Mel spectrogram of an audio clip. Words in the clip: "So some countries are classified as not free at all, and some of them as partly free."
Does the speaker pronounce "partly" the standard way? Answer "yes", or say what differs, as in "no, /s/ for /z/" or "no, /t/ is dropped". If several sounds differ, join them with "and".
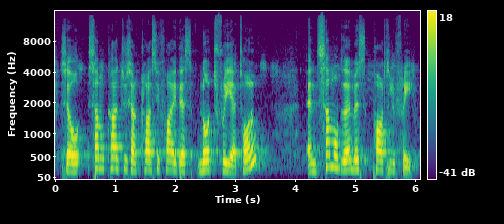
yes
